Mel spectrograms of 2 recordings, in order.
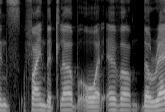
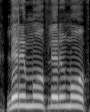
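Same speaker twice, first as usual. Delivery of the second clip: shrill, very high, loud, panicked pleading; 10 semitones higher, 7 dB louder than usual. Retelling a bus story, quoting passengers begging the driver: imitating pleading passengers. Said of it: "pleading with the driver".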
